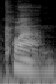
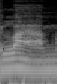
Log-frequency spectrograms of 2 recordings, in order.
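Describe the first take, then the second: First: The word begins with a K sound. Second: The word begins with a plain L sound. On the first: The speaker calls it wrong. "a lot of people will try to pronounce that clan" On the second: The speaker calls it right. "if you say lan rather than clan"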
